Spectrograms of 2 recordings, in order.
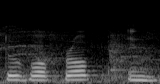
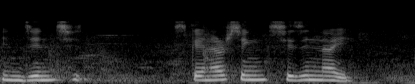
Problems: background sounds at intervals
